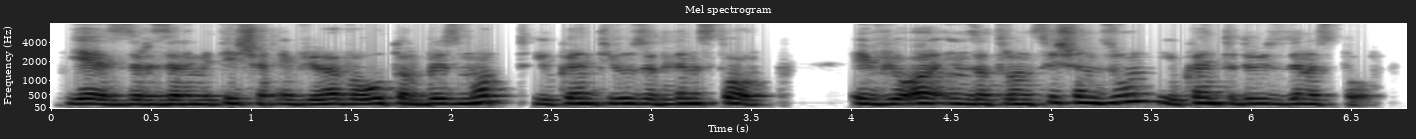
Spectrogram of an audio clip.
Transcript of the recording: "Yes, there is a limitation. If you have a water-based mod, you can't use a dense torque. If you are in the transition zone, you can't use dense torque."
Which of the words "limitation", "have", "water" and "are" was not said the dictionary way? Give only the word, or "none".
none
